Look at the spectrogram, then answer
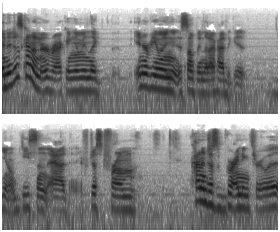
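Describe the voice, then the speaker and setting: Moving at a fairly quick pace, this is an unremarkable speaking voice. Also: woman, fairly low pitch for a woman, ordinary pitch variation. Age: 20s. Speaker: freelance games and comics journalist. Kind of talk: casual interview.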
